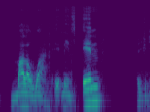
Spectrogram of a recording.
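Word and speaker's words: מלון: my hotel you're saying the so it's a malan where is the hotel okay well done what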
